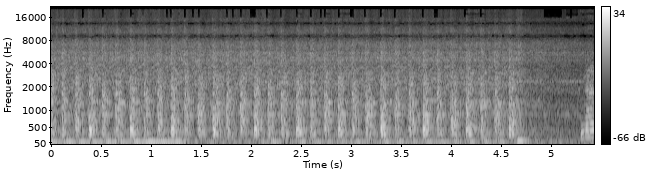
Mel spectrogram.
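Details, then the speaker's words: Ford AU Falcon on standalone ECU with revised trigger setup, extra battery for fuel pump, M104 coils loosely fitted with poor connection suspected; steady cranking about two pulses a second, ragged firing and a pop near the end: misfiring, backfiring start attempt. "Okay so I've been playing around with a trigger setup and this is how it sounds now okay that was a huge backfire smells"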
